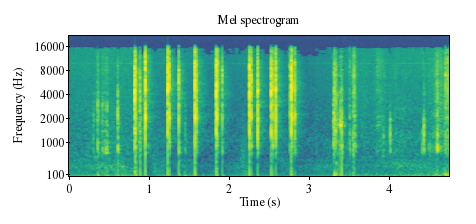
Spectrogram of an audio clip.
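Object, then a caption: Plastic compact film camera. Long red-painted nails tap a small, hollow plastic Agfa pocket film camera held in both hands, making quick, dry, bright clicks in uneven bursts. Each tap is sharp and dies almost instantly, with a faint low hum beneath.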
